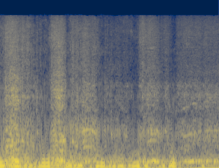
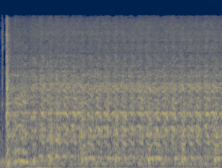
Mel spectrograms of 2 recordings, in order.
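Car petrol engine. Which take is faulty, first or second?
second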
